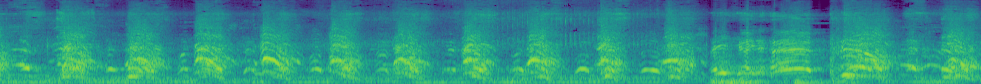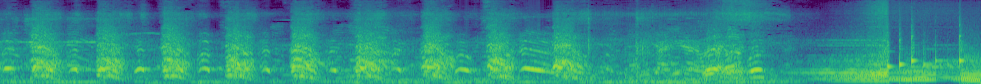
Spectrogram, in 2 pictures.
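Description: A group of karate students shouting together in unison with each punch, a steady drill rhythm of about two shouts a second.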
